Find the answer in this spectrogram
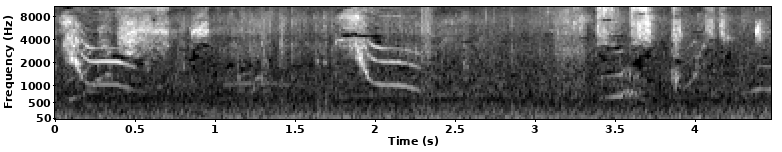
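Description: Rhesus macaques giving two shrill squeals that fall in pitch, one at the start and one about two seconds in, while crowding for food.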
